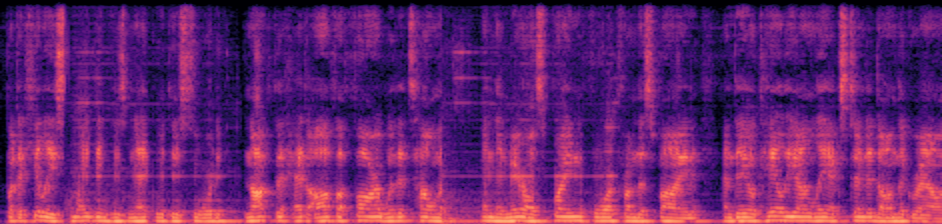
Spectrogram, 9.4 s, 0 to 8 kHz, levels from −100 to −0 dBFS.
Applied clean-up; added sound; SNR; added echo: neural separator model SepFormer DNS4.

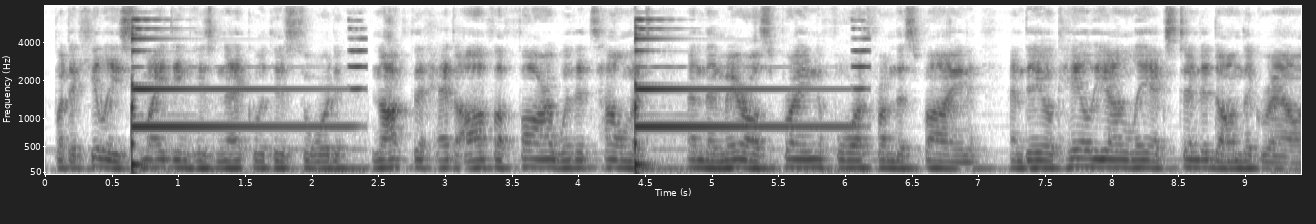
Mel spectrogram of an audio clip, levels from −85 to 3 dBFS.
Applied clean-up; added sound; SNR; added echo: none; Harp; -4 dB; reverberation time 0.2 s.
